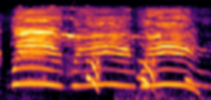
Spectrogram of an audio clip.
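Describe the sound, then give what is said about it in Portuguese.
A voice imitates a mongrel dog whining in the cold when it rains: a high, nasal whimper held steadily for about two seconds. It breaks briefly and dips in pitch a few times, with no words spoken. “Quando chove, ele recebe aquela frieza e começa a grinir.”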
